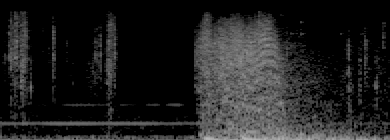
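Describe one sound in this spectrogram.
A weapon fires with a sharp electric blast.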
